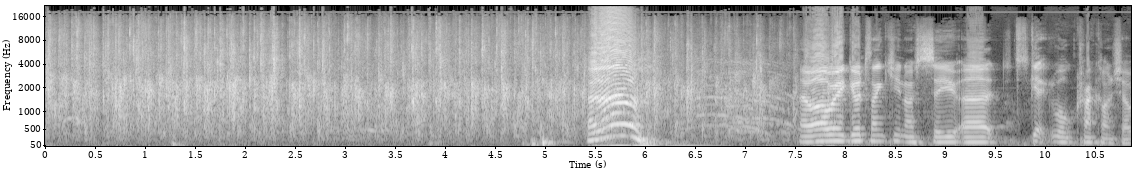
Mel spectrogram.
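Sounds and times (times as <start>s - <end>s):
audience applause: 0.0s - 7.9s
speech: 5.4s - 6.2s, 7.6s - 10.8s.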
